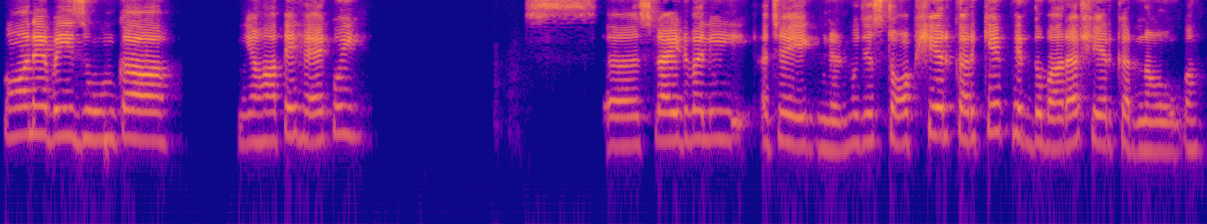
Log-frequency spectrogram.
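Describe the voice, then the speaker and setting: A woman teaching a class over a video call, with a high and bright voice. She keeps encouraging her students and keeps putting questions to them. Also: fairly even intonation.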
